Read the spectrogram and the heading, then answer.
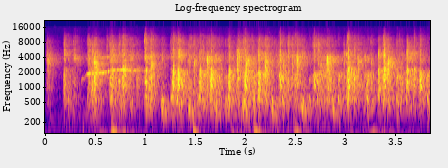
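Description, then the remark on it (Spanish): A crowd at a live event in a library applauds steadily, many hands clapping in a dense, fast patter that stays fairly loud and even throughout, with no voices heard over it. “Vamos a darle un aplauso porque el chaval se lo ha currado.”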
